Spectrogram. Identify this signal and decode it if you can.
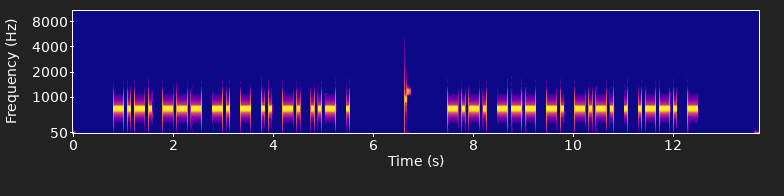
Morse code, heard as a keyed tone, about 17 wpm, 700 Hz. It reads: CONTINUE CONCEPT
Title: Sentences from Top 1100 Words - New Word Drill Alt - 17wpm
